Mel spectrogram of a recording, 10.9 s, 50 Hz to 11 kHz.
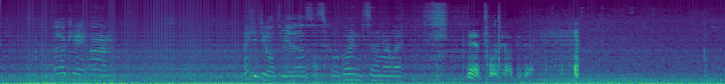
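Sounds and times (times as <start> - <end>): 
deep rumble of a car's interior while driving: 0.0 - 10.8
faint road noise: 0.0 - 10.8
speech: 1.0 - 1.9, 3.7 - 8.8.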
